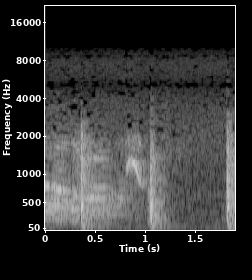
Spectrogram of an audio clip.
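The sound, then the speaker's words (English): Three firm, evenly spaced knocks on a door, loud, with a faint voice murmuring underneath the first two. “Oh, it's just somebody at the door.”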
